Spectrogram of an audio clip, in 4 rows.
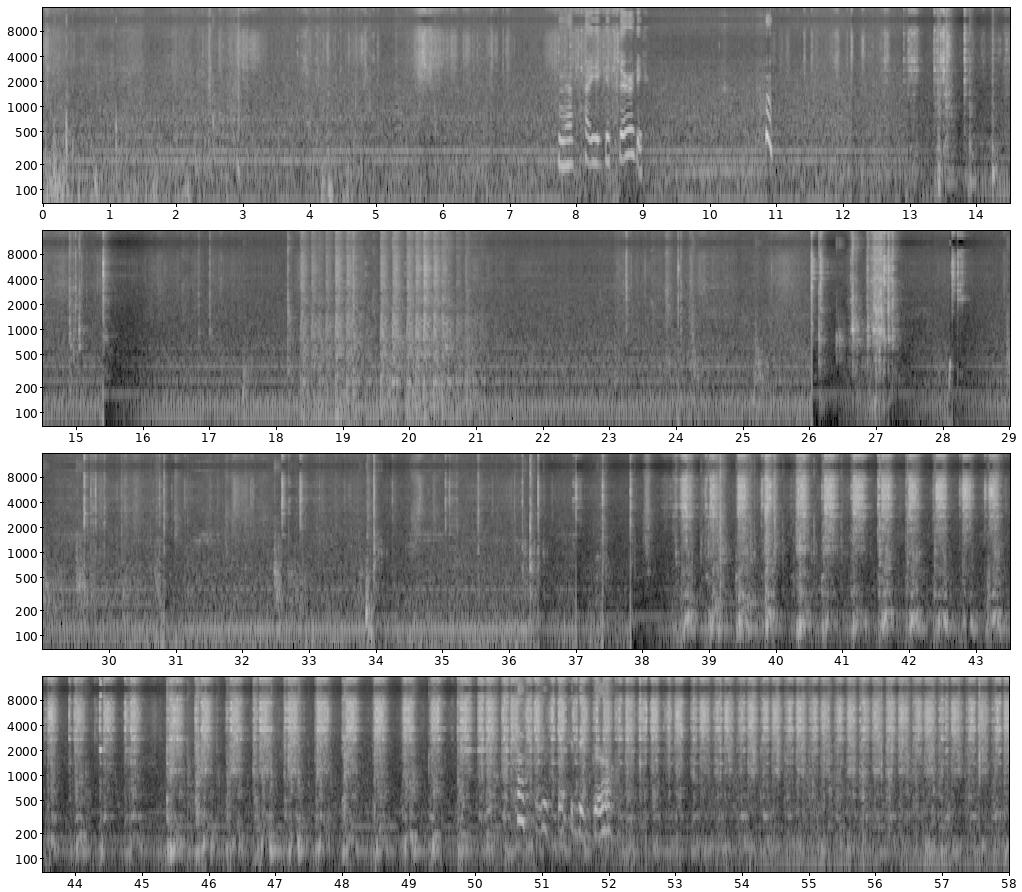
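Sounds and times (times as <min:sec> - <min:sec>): rasp filing hoof: 0:38.4 - 0:58.0.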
